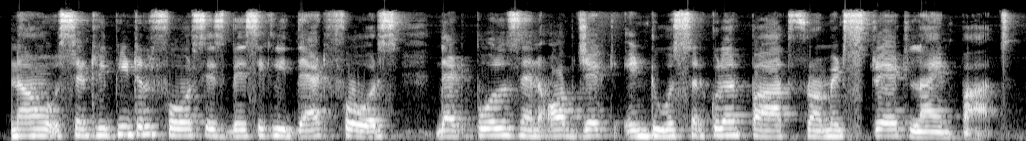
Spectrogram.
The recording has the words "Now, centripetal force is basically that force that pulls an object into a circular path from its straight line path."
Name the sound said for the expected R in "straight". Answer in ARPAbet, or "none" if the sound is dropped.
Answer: R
